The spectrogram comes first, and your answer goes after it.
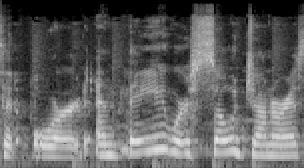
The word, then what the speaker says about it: Jord: this watch this is from a company called Ord but it's spelled George J Ord but you pronounce it Ord and they were so generous to send me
